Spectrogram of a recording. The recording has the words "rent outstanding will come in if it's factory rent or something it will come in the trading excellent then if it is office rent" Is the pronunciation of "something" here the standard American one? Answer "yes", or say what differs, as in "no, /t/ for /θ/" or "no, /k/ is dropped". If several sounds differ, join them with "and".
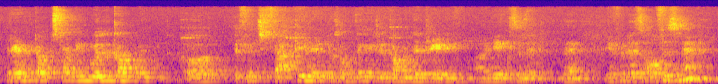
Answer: no, /t/ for /θ/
